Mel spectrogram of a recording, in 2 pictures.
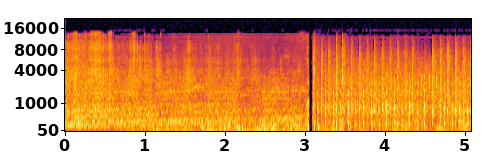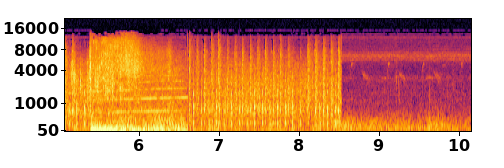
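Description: Battle sound of rapid machine-gun fire, with a heavy explosion-like boom about five and a half seconds in. The gunfire cuts off suddenly about a second and a half before the end, leaving it much quieter.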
